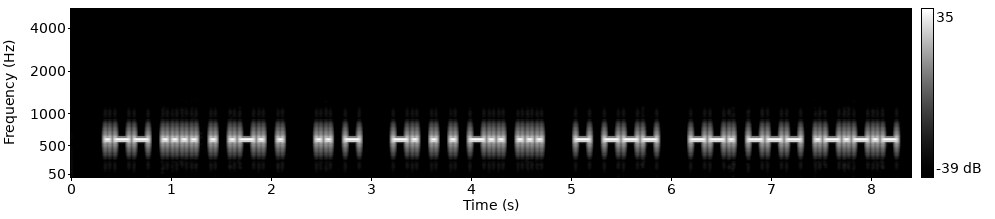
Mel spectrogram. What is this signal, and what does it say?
Morse code, heard as a keyed tone, about 25 wpm, 600 Hz. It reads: WHERE IT NEEDS TO GO.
